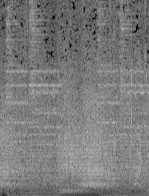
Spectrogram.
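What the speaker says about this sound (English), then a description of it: "that gets the crowd fired up for the first time" Arena crowd noise at a Heat at Knicks NBA basketball game, a steady broad roar with scattered shouts, sustained and loud throughout.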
